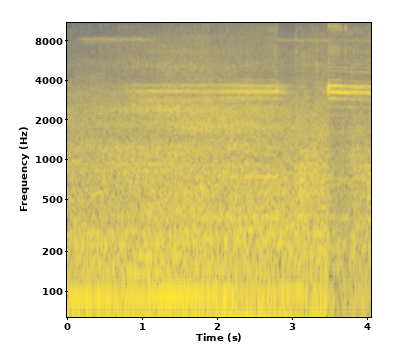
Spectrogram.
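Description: Deep steady rumble of idling bus engines and road traffic, with two long high-pitched steady tones, the second starting about half a second before the end and louder.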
